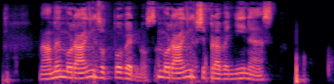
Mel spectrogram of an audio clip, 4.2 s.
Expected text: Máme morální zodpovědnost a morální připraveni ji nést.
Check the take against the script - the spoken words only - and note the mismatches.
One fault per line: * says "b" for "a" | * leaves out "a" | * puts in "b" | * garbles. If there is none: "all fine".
all fine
